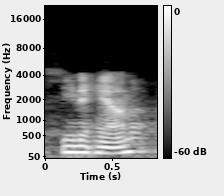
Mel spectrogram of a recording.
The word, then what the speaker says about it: Heneghan: my name is senahan um the g is silent um it is uh Gaelic uh Irish um uh we descend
